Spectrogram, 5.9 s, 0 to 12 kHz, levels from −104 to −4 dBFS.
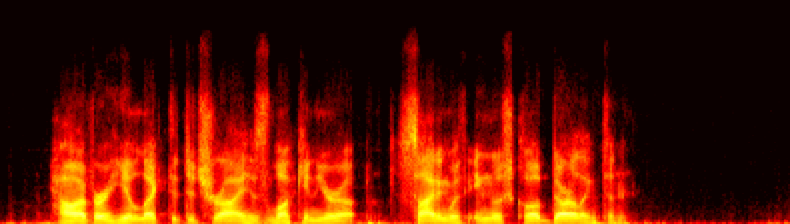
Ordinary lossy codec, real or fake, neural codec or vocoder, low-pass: Opus, 16 kbps; fake; codec, 16 kHz, 2 kbps, FunCodec, trained on LibriTTS, 25 frames a second; 7.2 kHz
